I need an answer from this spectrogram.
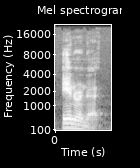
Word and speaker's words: internet: palavra internet em inglês a maioria dos americanos não pronuncia esse T. O primeiro T aqui ao invés de internet, que pode, muita gente diz, mas no no geral os americanos dizem internet, por que esse T some?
